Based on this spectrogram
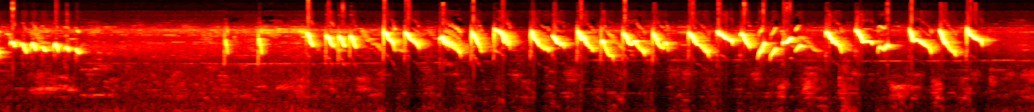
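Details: Pleci white-eye in 'tembakan sejalur' song style: after a short opening trill and a pause, a long unbroken string of sharp, high, rapid downslurred chirps pours out for several seconds. Used as a tutor recording for birds learning song.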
